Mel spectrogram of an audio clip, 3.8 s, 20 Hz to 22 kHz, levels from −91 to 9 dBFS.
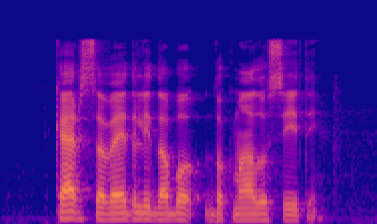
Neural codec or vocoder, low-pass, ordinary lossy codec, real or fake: none; none; none; real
